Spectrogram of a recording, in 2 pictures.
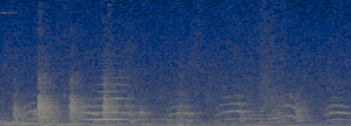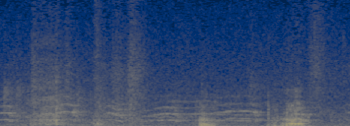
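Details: Priscilla's litter of Australian Shepherd puppies, aged five weeks, at Fifteen Acre Farms, Oklahoma: a chorus of thin curved whimpers and yelps in quick succession, voices overlapping, with a few thuds and a faint hum.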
